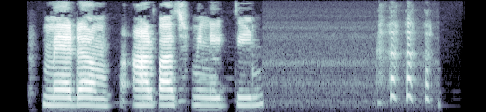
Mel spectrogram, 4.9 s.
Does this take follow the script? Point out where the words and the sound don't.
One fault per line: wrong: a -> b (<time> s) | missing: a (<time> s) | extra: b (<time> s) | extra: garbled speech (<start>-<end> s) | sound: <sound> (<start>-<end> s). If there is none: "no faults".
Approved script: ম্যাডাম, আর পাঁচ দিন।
extra: মিনিট (1.9 s)
sound: laugh (3.7-4.3 s)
